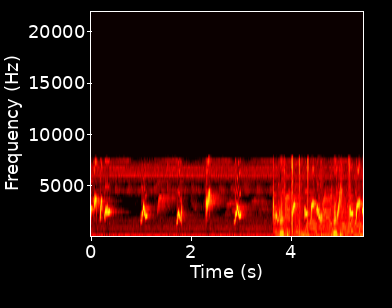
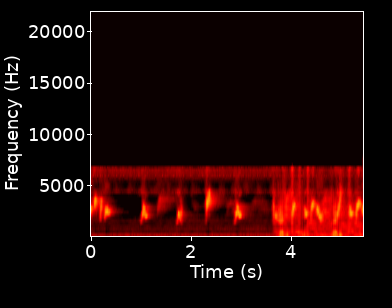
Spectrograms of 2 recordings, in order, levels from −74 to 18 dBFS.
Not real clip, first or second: second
